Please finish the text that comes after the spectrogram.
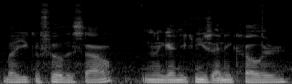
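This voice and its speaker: A man's voice: fairly low pitch, level tone, fast, mellow, a little hiss or hum. A man in his twenties hosting a casual craft tutorial, rambling easily with lots of fillers. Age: 20s.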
